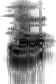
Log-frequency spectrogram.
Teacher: நாவின் நுனி மேல்நோக்கி வளைந்து வருடுவதால் லகரம் தோன்றும் லா தமிழுக்கு உரித்தான சிறப்பு சிறப்பு ஒளி எனவே இதனை சிறப்பு லகரம் என அழைக்கிறோம்.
